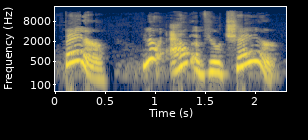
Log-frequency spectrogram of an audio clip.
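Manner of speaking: high, bright hare voice, startled; surprised hare. Acted.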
